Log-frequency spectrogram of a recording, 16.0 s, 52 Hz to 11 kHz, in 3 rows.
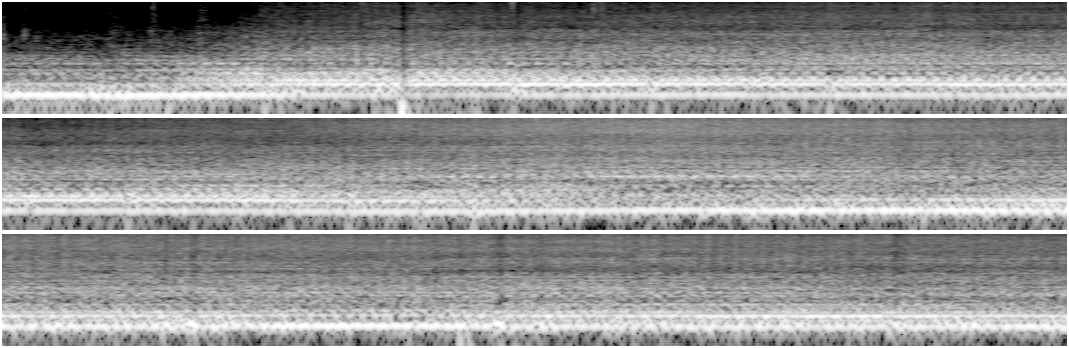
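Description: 1986 Buick Grand National's freshly rebuilt turbocharged 3.8 V6 idling steadily at a slightly raised RPM while it warms up on its first startup. The engine is running smoothly.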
